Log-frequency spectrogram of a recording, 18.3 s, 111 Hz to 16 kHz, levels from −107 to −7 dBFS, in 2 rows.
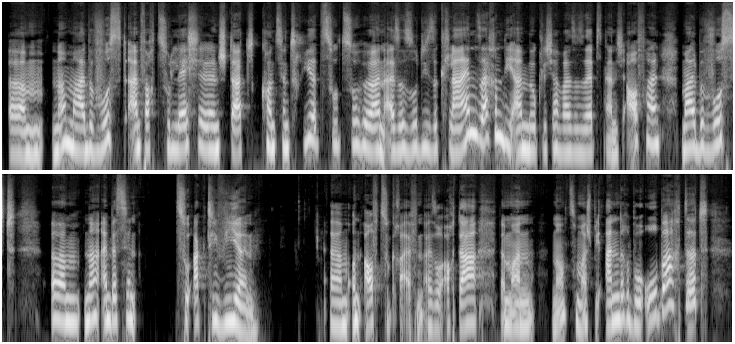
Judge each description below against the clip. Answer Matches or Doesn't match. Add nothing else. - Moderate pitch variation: Matches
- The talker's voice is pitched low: Doesn't match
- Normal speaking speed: Matches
